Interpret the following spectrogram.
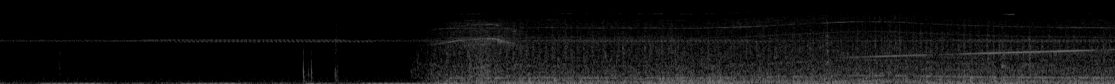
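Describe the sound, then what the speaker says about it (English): In the video game Foxhole, a vehicle engine with a supercharger starts up after a few quiet seconds of ambient insect-like tones, then holds a steady drone with a thin, high whine that rises slowly in pitch, moderately faint. "the sound mod makes it where you can hear that supercharger"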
